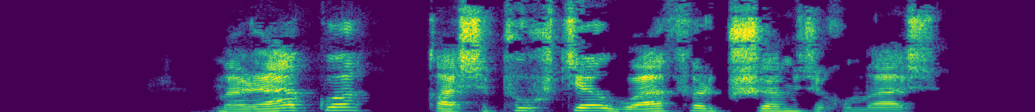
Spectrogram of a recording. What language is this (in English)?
Kabardian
